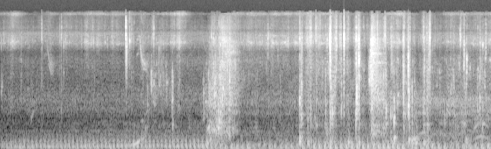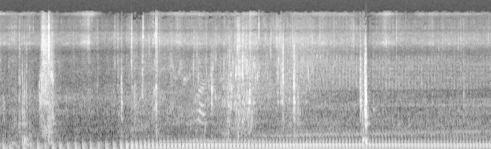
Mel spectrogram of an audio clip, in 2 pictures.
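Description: Water sloshing and splashing close to a small wooden boat, with a man swimming alongside and a gill net being handled. About eight seconds in, the steady low drone of a small engine begins.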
